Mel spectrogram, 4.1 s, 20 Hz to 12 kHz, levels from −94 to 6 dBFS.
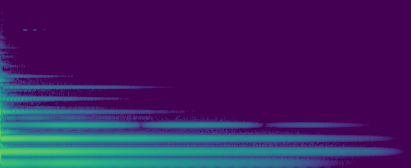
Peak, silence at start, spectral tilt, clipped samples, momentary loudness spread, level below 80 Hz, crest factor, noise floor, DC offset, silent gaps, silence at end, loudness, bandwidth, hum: -6 dBFS; 0 s; -12 dB/octave; under 0.1%; 24 LU; -68 dBFS; 22 dB; -67 dBFS; under 0.1%; none; 1.3 s; -25 LUFS; 3 kHz; none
